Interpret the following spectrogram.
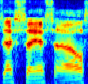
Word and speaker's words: Esseesse: 595 si si and it is si SS the bath that's the right way to say it no SS si si is the right name for this car but I've flown well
